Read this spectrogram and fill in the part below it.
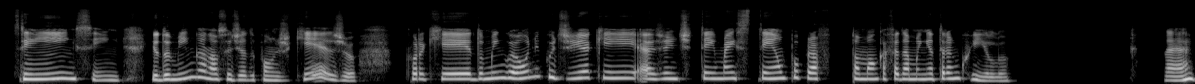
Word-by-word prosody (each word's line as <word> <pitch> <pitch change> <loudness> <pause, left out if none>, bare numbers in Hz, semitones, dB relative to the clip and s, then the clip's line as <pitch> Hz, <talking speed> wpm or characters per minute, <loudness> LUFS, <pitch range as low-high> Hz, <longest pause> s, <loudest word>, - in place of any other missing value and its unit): Sim, 250 +3 +4
sim 200 -7 -6 0.3
e 215 - +6
o - - +4
domingo 240 +10 +2
é 320 - +2
o - - 0
nosso 245 -2 +1
dia 210 0 -2
do 205 - -9
pão 200 -3 -3
de 180 -1 -6
queijo, 205 -6 -1 0.5
porque 250 0 +3
domingo 275 +5 +1
é 275 - +5
o 275 - +4
único 340 +2 0
dia 285 +1 +1
que 290 -1 -1
a 250 - +2
gente 260 +1 -2
tem 275 -2 0
mais 275 +2 -2
tempo 280 +3 +1
pra 280 -3 +3
f 260 - -5 0.2
tomar 250 -1 +1
um - - 0
café 255 -1 -2
da 245 0 +2
manhã 240 +1 0
tranquilo. 215 -11 -3 1.5
Né. 190 +3 +3
250 Hz, 170 wpm, -22 LUFS, 230-275 Hz, 1.5 s, e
